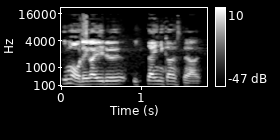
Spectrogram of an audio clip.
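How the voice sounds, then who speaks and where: A man with a husky voice, chatting casually as a podcast co-host. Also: a little high, a little fast, fairly bright tone, no room sound. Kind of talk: casual chat. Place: Thai restaurant or cafe, calling in.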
